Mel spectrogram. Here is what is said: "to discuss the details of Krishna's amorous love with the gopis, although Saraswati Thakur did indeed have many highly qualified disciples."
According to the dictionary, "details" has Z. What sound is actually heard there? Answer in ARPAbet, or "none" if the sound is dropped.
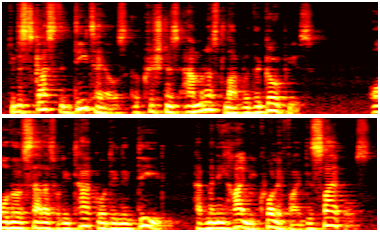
Z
